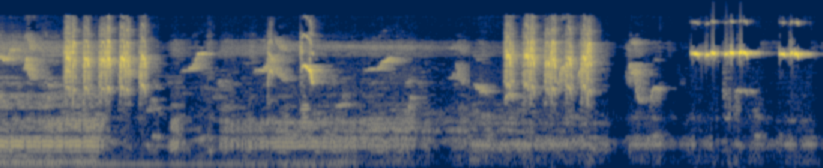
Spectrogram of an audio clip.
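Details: Pygmy cupwing, said to be a female calling a male, giving clusters of dense high chattering notes and scattered thin slurred calls, ending in a few sharp high whistles, with lower tonal sounds in the background.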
